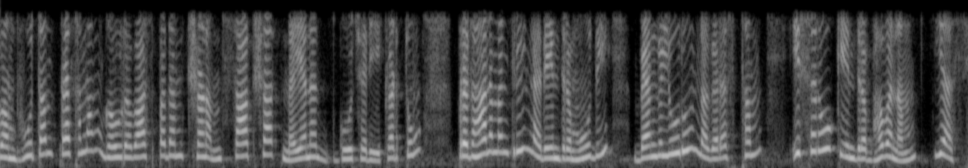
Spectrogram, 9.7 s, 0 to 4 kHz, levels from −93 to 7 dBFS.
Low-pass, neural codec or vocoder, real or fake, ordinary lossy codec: 3.6 kHz; codec, 16 kHz, 8 kbps, FunCodec, trained on Chinese and English, 25 frames a second; fake; none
